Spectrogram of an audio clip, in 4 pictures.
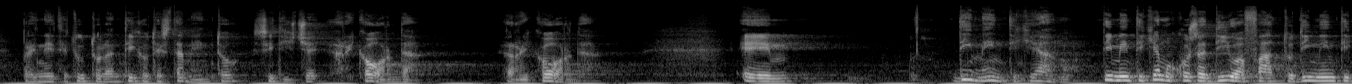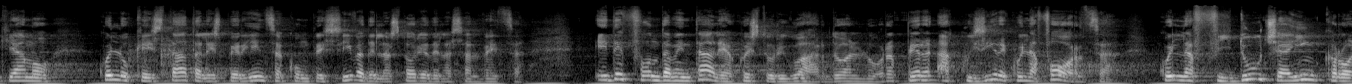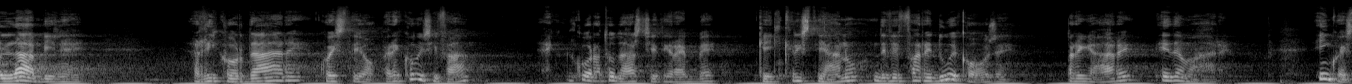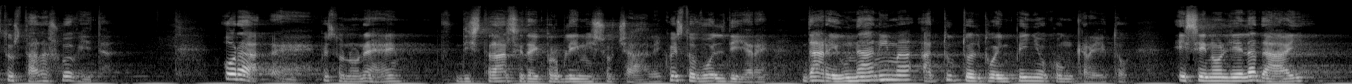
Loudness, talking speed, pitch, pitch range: -24 LUFS, 100 wpm, 155 Hz, 135-185 Hz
